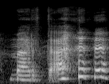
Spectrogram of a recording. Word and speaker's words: Marta: if you're new here my name is Marta but if you can roll your R's then you can say madatha guys we hit 500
